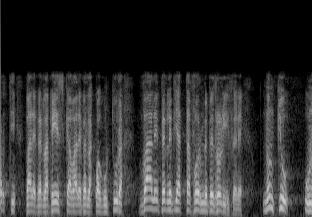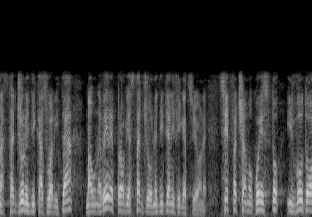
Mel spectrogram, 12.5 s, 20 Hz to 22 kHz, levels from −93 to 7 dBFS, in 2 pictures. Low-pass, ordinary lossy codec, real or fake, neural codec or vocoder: 5.4 kHz; Opus, 24 kbps; fake; vocoder, 22.05 kHz, 80 mel bands, Vocos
